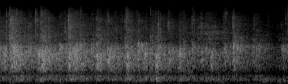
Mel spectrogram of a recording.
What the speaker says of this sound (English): we'll give you a round of applause for just coming and giving us your few words.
